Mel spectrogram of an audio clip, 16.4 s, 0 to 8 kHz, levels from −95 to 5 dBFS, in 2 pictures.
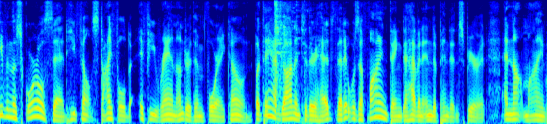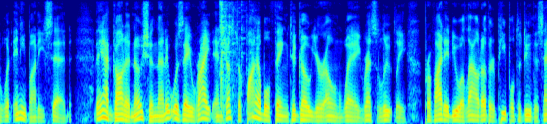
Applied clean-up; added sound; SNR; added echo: none; Glass; 14 dB; none.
